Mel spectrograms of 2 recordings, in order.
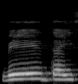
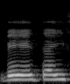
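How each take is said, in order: No difference in how they are said.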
